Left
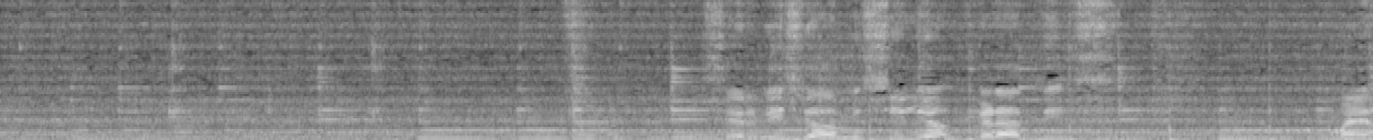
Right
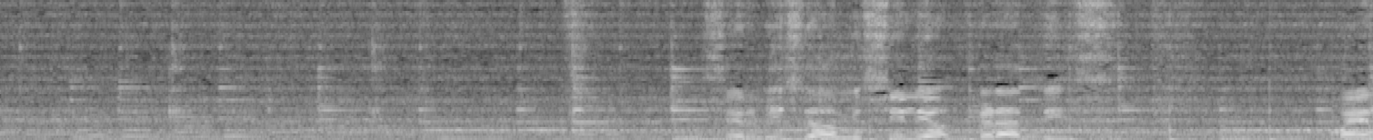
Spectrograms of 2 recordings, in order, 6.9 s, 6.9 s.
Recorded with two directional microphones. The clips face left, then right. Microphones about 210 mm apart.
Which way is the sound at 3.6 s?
Centre (ahead or behind).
